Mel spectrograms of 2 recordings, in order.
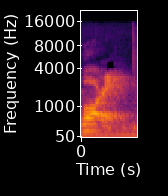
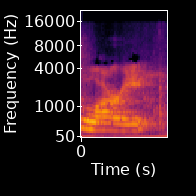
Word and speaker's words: Lori: up oh my god lori can we watch mac and me again i love the part where they dance at mcdonald's yes yay it's pronounced laurie i just wish for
